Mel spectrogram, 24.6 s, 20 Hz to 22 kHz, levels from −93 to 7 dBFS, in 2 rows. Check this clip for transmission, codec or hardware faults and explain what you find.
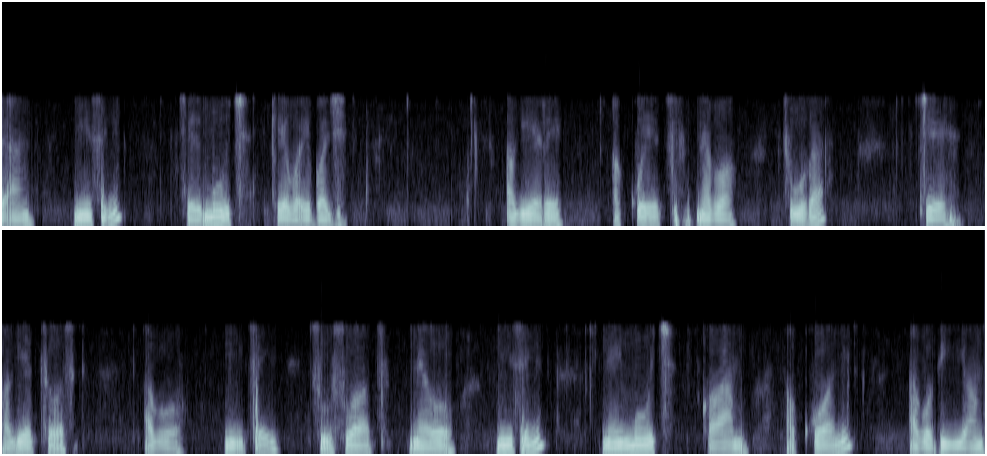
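Two faults are audible: coding damage from a low-rate speech codec across the whole recording, and one brief concealed packet loss.

G.729 codec, throughout. The speech is rebuilt from a vocal tract filter, a pitch estimate and a few pulses per short frame rather than carried as a waveform, which fits an 8 kbit/s G.729A stream. Nothing above 4 kHz survives. The damage is plainly audible: the voice is muffled and slightly rough, with a synthetic edge, and any background noise warbles.

VoIP packet loss concealed by the speech codec, 1.27 to 1.29 s. The gap sounds like a single lost 10 ms frame. With no data for that frame, the decoder carries on from its last pitch and filter settings at reduced gain, and because each frame builds on the one before, the following audio stays briefly weakened before it recovers. 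It is heard as a short smear where the speech momentarily loses its detail, followed by a subdued stretch.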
